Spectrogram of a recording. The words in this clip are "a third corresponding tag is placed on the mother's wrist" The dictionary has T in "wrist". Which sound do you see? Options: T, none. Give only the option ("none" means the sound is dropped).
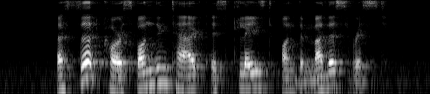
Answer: T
